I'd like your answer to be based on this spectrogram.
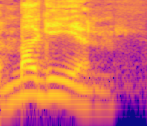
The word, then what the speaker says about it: Mogollon: Yeah, Mogollon.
